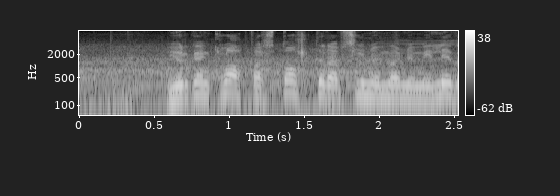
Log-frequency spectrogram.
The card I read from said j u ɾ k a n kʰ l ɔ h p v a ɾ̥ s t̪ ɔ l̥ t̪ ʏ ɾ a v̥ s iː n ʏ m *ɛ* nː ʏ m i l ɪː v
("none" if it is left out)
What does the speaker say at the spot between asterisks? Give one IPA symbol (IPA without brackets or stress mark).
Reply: œ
